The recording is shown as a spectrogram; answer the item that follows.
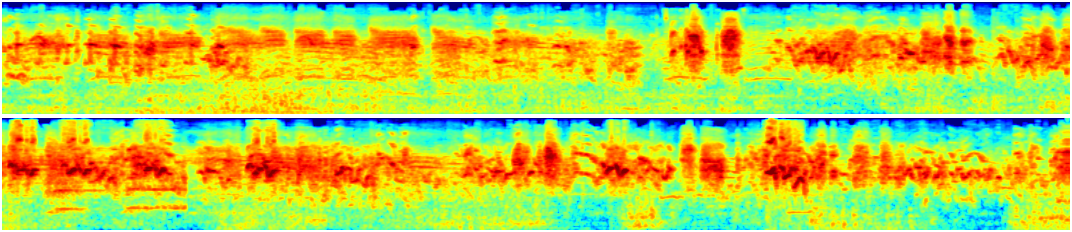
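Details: Pet budgerigars chirping on a winter morning: continuous busy warbling and twittering from several birds, sharp clicks scattered through, with brief quieter gaps.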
